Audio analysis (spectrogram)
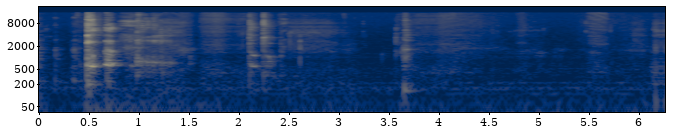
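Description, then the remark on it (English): A stomach rumble: a few short, low gurgling bursts, the loudest near the start and a deeper grumble a few seconds later, against a quiet background with no talking. “Oh, my tummy's rumbling.”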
